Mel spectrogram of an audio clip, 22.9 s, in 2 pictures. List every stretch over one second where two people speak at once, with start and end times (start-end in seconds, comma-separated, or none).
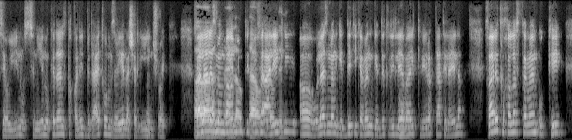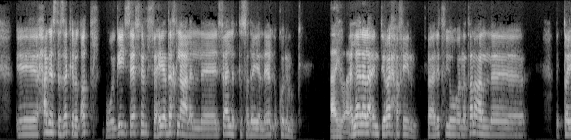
3.9-5.8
